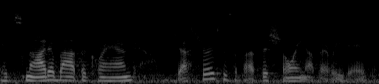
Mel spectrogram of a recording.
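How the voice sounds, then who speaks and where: A woman at a fairly quick pace. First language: not English. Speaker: healthcare language justice advocate. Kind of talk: award interview. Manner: formal.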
